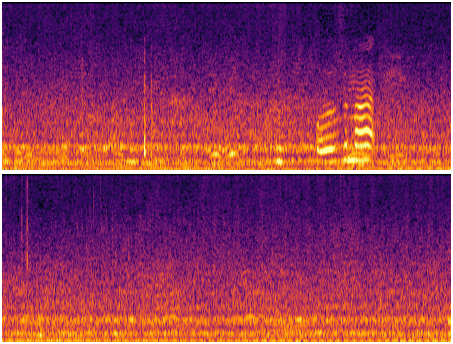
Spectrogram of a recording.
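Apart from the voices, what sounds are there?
honey bees buzzing being dumped into basket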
